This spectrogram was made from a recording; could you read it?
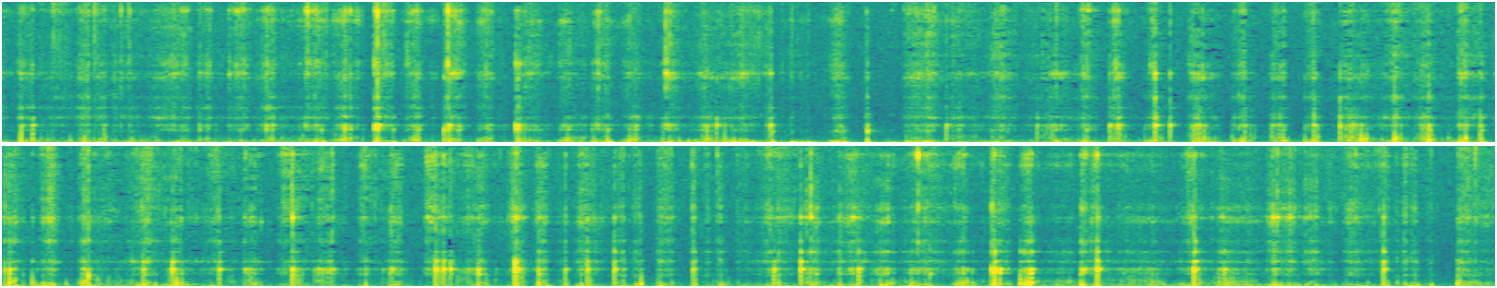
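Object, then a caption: Carved wooden frog guiro and wooden stick. A hollow carved wooden frog guiro held in the palm is tapped and scraped rapidly with a wooden stick along its ridged back. The result is a dense, continuous stream of short, dry wooden clicks and rasps with a low, hollow body and very little high-end brightness.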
